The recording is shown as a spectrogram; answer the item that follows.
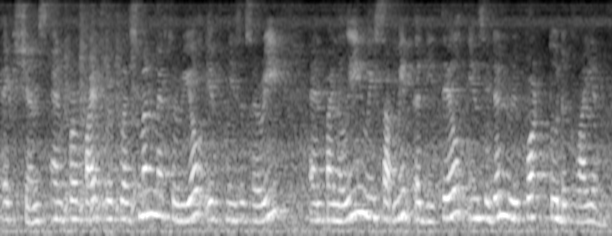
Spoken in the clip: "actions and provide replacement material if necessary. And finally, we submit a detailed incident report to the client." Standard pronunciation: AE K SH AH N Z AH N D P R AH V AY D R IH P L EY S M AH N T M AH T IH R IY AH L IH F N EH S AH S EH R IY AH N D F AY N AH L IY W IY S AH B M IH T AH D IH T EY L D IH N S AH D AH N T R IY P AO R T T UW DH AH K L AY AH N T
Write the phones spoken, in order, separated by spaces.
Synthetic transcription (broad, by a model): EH K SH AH N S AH N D P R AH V AY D R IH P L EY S M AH N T M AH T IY R IY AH L IH F N EH S AH S EH R IY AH N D F AY N AH L IY W IY S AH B M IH T AH D IH T EY L D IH N S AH D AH N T R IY P AO R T T UW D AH K L AY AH N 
